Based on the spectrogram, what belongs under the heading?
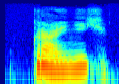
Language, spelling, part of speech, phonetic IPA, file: Russian, крайний, adjective / noun, [ˈkrajnʲɪj], Ru-крайний.ogg
- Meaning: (adjective) 1. outermost 2. extreme, utmost 3. last, most recent; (noun) scapegoat, fall guy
